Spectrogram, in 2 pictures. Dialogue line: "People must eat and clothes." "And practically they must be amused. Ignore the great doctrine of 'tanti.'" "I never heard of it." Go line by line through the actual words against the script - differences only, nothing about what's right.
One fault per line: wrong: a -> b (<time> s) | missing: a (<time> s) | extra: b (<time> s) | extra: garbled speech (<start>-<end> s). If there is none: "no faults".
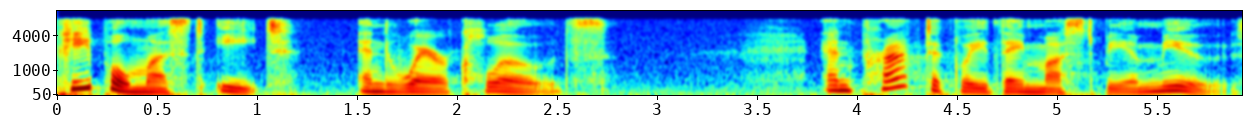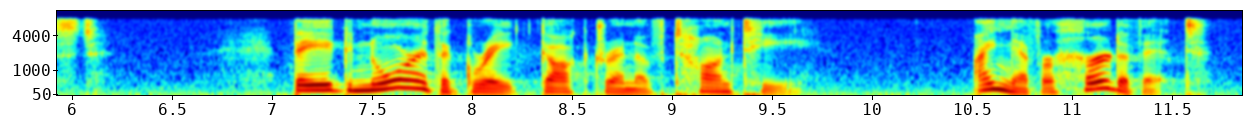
extra: wear (1.7 s)
extra: They (7.1 s)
